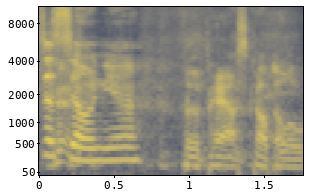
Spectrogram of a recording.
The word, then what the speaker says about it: Dissona: Morgan was pronouncing it wrong. It's Dissona.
